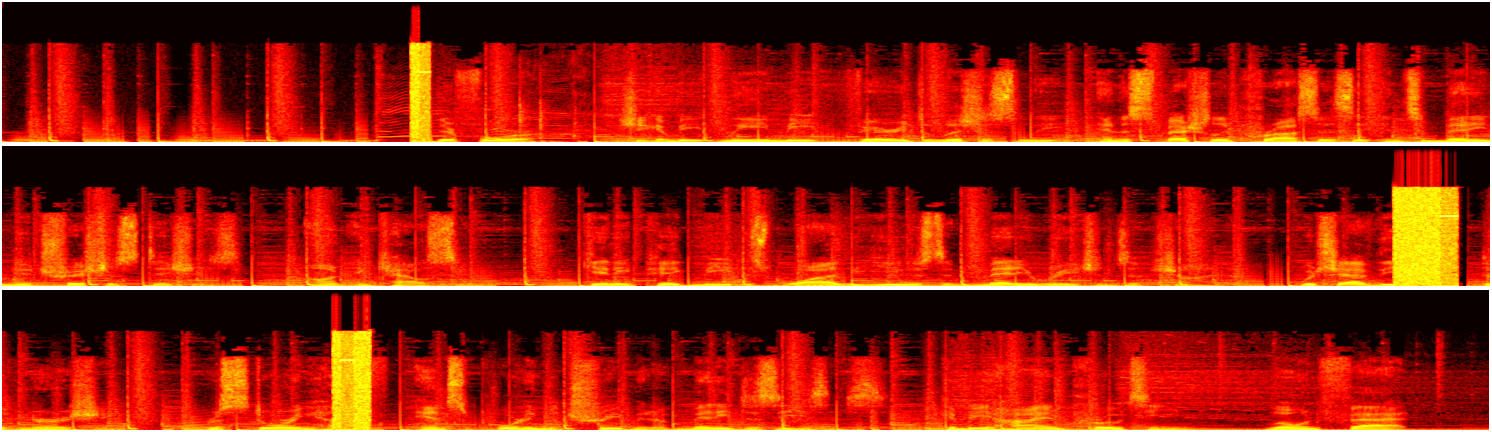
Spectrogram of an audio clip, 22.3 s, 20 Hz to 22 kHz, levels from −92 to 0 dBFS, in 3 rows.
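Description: At 2.04 s a harsh burst of digital noise cuts in for about 93 ms. It is an uninitialised buffer. Leftover memory was played as sound before real audio was written into that block. The length fits a 4096-sample buffer. The same fault returns at 14.40 s, lasting about 372 ms, which fits a 16384-sample buffer. It comes back at 16.53 s for about 186 ms, fitting an 8192-sample buffer. Each burst is abrupt and loud.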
